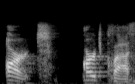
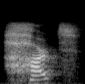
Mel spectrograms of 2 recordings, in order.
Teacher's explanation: you have to work on removing that H that H cannot be there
